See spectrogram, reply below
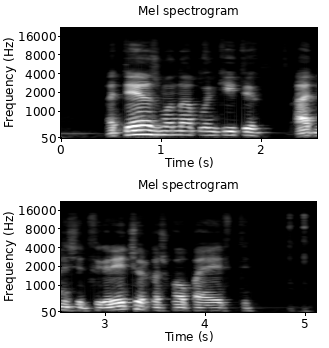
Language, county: Lithuanian, Panevėžys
